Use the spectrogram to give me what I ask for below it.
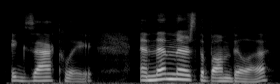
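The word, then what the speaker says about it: bombilla: of art almost exactly and then there's the bomil it's spelled b o m b i l a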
